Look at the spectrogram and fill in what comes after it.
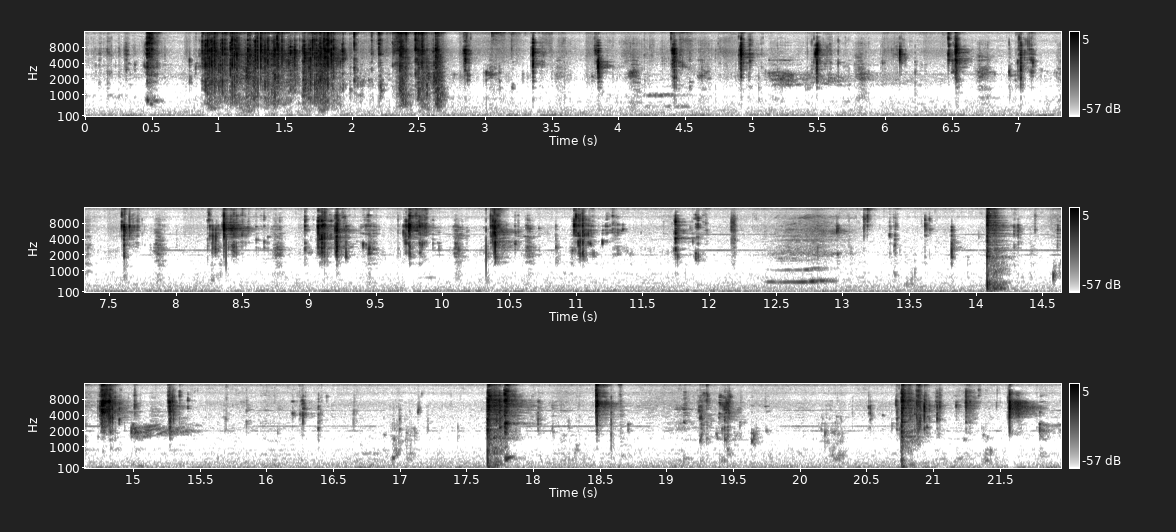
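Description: A person crunching and chewing a Doritos tortilla chip, loud for the first few seconds, then quieter chewing with scattered clicks and smacks. Later come mouth and swallowing sounds as he drinks from a bottle.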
